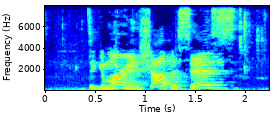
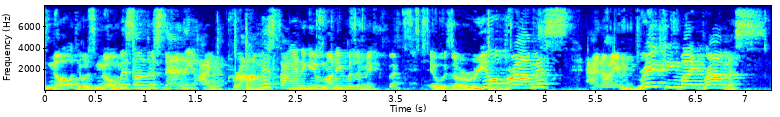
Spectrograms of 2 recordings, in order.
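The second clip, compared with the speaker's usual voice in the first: high, emphatic declaration; defiant; 5 semitones higher than usual. Retold or imitated. Congregant refusing the Gabbai before everyone, defiant. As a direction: insist on it, rising and slowing to the finish. Acted public refusal to pay.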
